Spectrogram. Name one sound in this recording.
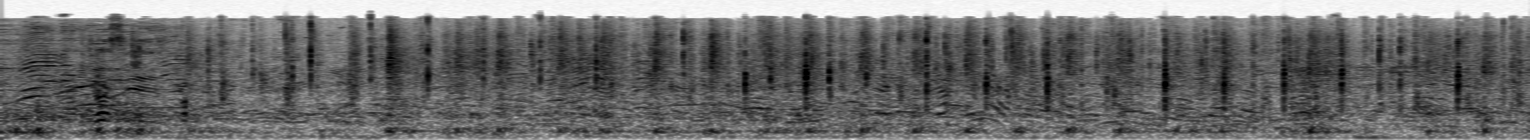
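Horses' hooves clop steadily on a paved road.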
